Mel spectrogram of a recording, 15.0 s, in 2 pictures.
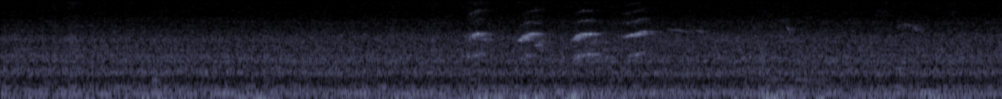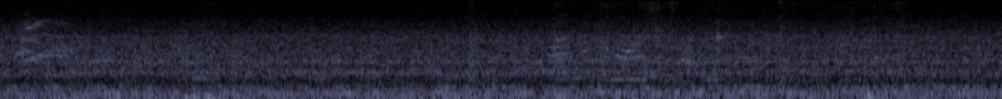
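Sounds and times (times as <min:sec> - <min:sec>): steady background hiss: 0:00.0 - 0:15.0
high bird chirps: 0:03.5 - 0:06.0.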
